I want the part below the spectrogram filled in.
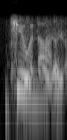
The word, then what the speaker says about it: QAnon: I think it's pronounced Quanin. Am I pronouncing it correctly? – Q. Well, I mean, QAnon. – I guess, yeah, QAnon as in like anonymous, because the whole thing started in the 4chan and then 8chan comms.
